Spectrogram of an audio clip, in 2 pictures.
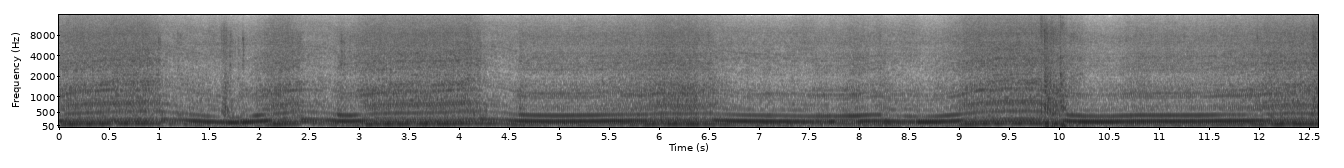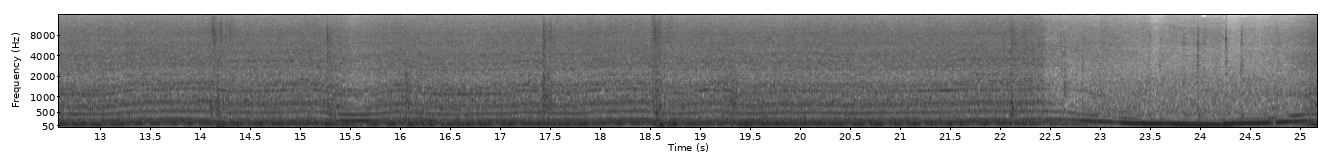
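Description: A car engine roars in the racing game Wreckfest, holding a loud, sustained drone that rises and dips through shifts and revs, with a damaged gearbox and sluggish acceleration, plus a deep downshift near the end and no talk.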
